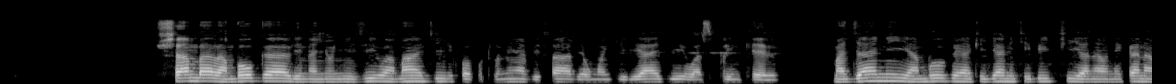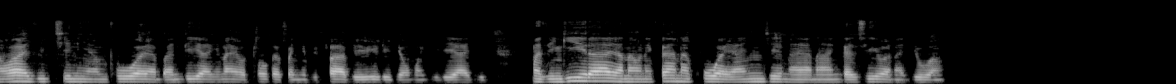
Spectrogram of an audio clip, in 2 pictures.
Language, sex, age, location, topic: Swahili, male, 18-24, Dar es Salaam, agriculture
